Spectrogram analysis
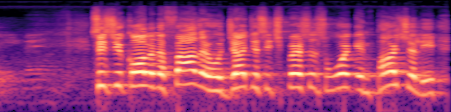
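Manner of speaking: loud, high, slowed preaching; preaching at full force. Acted. Preacher proclaiming Peter's verse to the church. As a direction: thunder the verse out.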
